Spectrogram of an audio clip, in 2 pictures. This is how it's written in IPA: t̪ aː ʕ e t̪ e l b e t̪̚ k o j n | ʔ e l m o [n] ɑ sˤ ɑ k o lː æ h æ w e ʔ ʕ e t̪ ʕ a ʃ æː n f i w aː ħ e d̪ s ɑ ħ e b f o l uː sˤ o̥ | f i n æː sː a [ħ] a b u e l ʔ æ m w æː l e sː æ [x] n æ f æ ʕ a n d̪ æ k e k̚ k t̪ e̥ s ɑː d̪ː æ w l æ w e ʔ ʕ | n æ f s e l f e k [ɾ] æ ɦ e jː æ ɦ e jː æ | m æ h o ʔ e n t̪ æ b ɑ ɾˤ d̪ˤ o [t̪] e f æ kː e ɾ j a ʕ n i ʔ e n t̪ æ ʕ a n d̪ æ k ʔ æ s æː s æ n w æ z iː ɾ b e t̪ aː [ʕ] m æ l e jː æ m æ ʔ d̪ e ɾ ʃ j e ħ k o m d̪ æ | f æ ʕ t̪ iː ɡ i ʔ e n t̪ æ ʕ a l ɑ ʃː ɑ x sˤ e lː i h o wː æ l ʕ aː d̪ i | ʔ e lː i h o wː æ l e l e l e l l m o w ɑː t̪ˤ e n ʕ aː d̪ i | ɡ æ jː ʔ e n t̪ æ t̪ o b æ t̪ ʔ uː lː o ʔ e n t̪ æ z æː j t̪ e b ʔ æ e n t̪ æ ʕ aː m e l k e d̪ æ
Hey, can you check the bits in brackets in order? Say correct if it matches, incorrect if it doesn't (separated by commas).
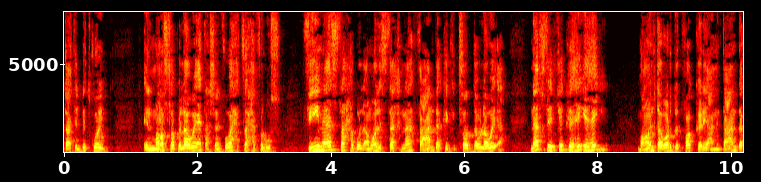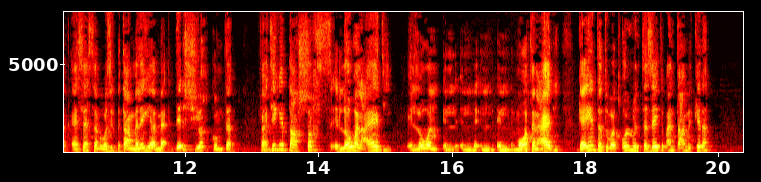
correct, correct, correct, correct, correct, correct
